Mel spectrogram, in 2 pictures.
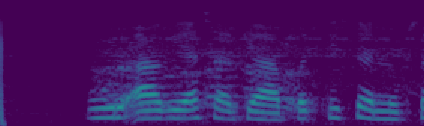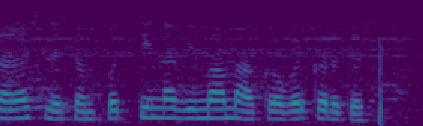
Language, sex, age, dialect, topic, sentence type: Marathi, female, 18-24, Northern Konkan, banking, statement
